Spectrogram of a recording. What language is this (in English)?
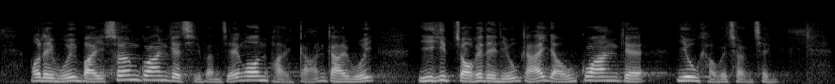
Cantonese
